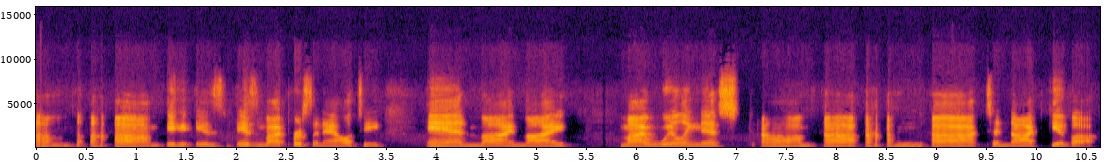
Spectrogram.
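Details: Stuttering in an adult man who stutters more when meeting new people, under stress and when questioned; he uses a SpeechEasy device and is currently in therapy.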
